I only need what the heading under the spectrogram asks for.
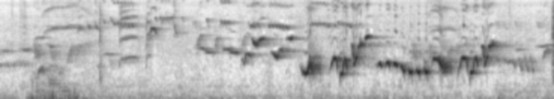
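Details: Loud provoking song of a white-rumped shama, said to make other shamas emotional and ready to fight: varied chirps and whistles building into a fast run of rippling, repeated liquid notes.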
